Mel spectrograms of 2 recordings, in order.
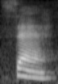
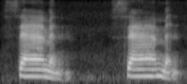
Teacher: when the as in cat appears before an M sound, which is the next sound because there is no L, the A turns more into an E, sa. The second syllable has an M sound, a schwa, so there is no O, and an N.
